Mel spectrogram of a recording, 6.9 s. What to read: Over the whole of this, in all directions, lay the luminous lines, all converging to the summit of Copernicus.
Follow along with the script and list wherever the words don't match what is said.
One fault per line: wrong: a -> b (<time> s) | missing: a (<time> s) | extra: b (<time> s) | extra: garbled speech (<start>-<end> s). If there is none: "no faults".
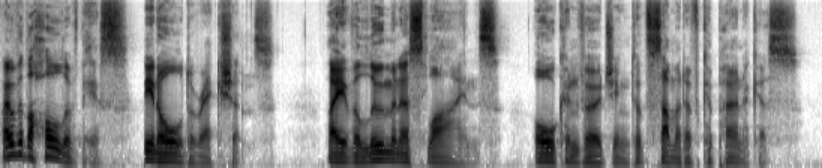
no faults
